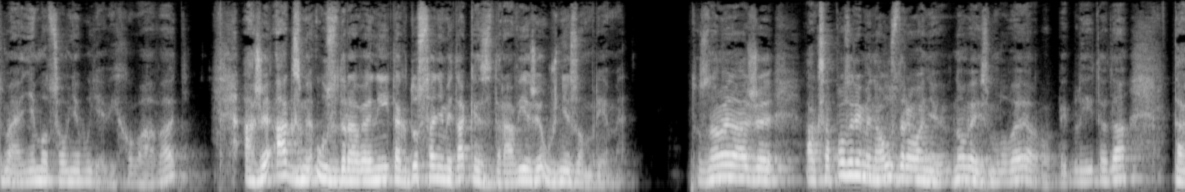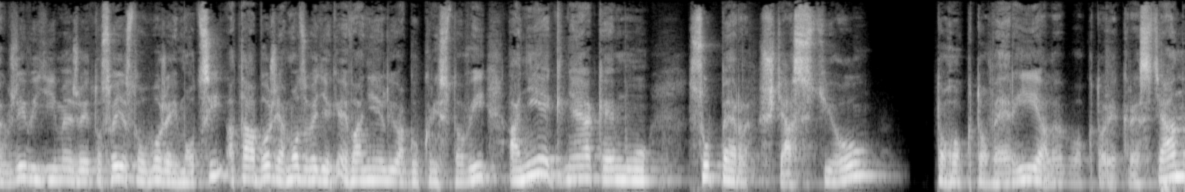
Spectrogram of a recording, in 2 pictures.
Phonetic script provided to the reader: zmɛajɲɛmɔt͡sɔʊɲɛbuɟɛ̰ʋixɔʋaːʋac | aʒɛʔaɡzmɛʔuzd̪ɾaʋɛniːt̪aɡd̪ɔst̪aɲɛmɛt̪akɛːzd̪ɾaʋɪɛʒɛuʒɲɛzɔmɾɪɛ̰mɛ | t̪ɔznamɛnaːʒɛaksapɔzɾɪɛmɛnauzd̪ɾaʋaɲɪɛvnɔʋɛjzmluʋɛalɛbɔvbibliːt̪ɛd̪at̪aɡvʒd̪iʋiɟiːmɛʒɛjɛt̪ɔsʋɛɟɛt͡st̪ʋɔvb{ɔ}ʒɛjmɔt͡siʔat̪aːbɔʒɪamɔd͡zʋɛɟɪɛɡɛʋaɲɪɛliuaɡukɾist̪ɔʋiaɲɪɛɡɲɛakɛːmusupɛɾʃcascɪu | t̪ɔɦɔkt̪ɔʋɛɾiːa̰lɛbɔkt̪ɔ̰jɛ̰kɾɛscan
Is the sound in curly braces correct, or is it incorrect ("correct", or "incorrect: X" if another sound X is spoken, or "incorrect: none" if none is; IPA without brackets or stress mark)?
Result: correct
